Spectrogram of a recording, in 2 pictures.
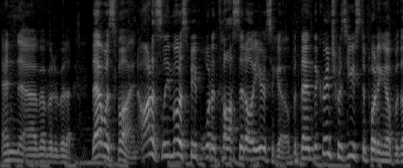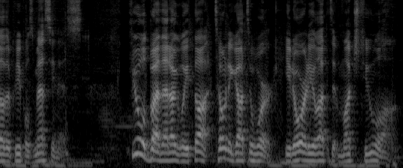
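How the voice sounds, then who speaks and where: A man's voice: mid-range voice, sing-song, fast, sharp tone, soft background music. A man reading fan fiction aloud for comedy as a show host, breaking off into casual, irreverent, sweary asides.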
